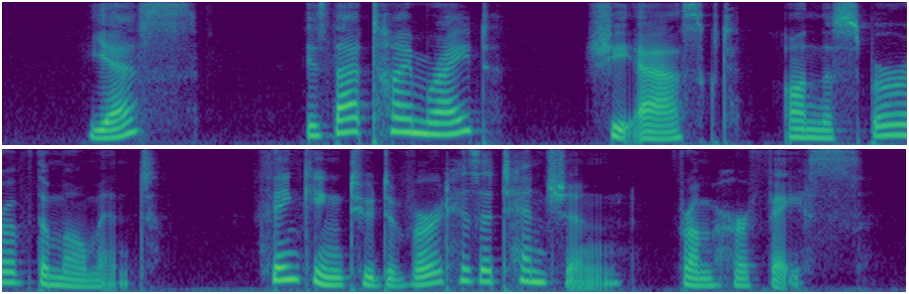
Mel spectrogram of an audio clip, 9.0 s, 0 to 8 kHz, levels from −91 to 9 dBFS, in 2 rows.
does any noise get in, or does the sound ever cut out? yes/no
no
